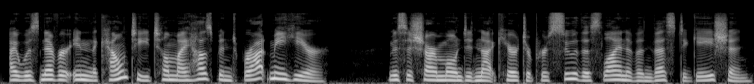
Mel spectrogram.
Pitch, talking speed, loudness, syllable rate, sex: 195 Hz, 185 wpm, -17 LUFS, 4.9 syllables/s, female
